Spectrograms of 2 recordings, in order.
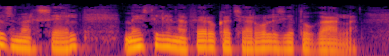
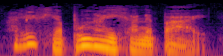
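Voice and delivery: ordinary delivery

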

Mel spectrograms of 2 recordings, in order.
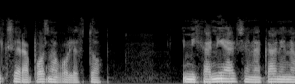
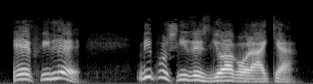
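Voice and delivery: calling out; 8 semitones higher, 5 dB louder than usual. A narrator's reading. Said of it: "άρχισε να ρωτάει ο κύριος Μαρσέλ".

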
